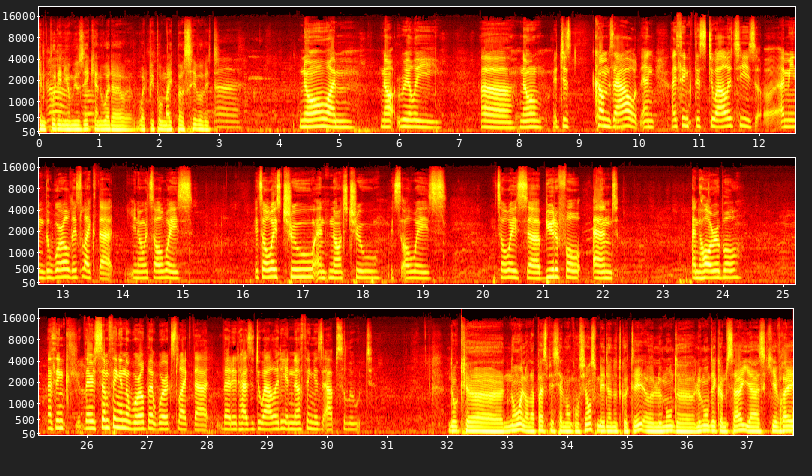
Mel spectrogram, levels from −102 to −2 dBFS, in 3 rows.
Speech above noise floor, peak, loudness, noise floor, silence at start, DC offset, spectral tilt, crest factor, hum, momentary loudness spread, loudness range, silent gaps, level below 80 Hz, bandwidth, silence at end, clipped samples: 30 dB; 0 dBFS; -15 LUFS; -45 dBFS; 0 s; under 0.1%; -3.5 dB/octave; 16 dB; none; 11 LU; 4 LU; none; -48 dBFS; 16.5 kHz; 0 s; under 0.1%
